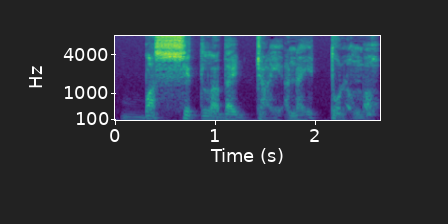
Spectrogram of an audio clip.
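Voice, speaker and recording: Gravelly, raging bully of a father. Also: low-pitched, measured pace, exaggerated voice. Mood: furious, threatening. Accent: Filipino. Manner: barking, threatening, shouting. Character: violent, bullying, hot-tempered father of a grown son. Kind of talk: Philippine radio drama acting.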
